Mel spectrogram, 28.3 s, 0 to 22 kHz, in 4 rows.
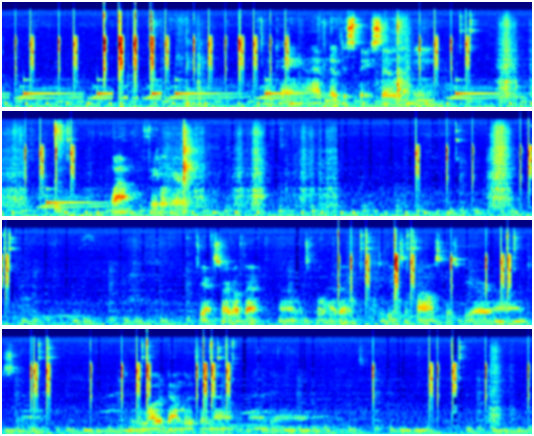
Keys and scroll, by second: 2.4 Escape.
